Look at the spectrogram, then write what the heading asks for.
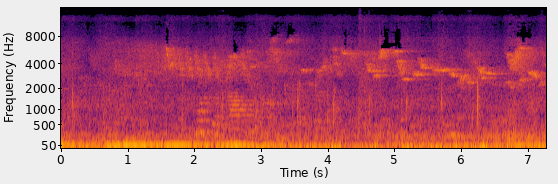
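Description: Small songbirds chirping and singing in quick short notes, busiest in the second half, over a steady low rumble.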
